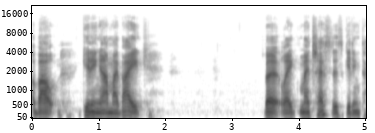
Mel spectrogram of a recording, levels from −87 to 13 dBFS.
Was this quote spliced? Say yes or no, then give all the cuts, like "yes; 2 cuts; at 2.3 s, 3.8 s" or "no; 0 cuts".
yes; 1 cut; at 3.4 s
